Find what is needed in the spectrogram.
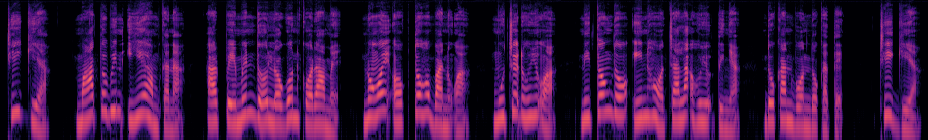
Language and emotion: Santali, neutral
